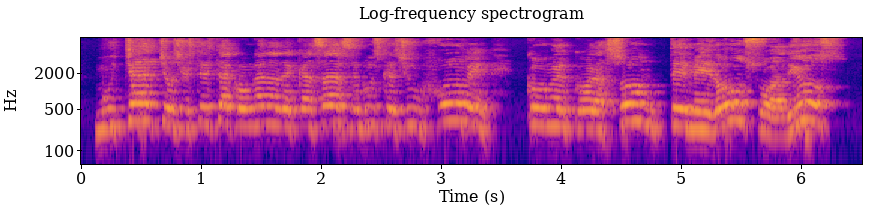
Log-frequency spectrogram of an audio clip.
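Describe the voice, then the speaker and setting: With audible room echo, a man speaks at a fairly slow pace and an extremely high pitch, with hardly any pauses and fairly even intonation. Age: 50s. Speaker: pastor. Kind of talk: sermon.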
